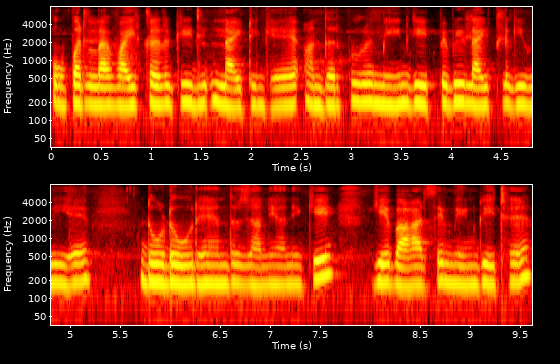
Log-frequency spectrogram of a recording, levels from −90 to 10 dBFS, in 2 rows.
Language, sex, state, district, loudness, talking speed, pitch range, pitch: Hindi, female, Uttar Pradesh, Hamirpur, -20 LUFS, 185 wpm, 175-195 Hz, 185 Hz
